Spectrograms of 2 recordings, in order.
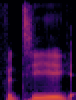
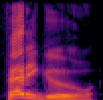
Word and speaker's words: fatigue: Uh, my father my daughter pronounced fatigue as fatty goo.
